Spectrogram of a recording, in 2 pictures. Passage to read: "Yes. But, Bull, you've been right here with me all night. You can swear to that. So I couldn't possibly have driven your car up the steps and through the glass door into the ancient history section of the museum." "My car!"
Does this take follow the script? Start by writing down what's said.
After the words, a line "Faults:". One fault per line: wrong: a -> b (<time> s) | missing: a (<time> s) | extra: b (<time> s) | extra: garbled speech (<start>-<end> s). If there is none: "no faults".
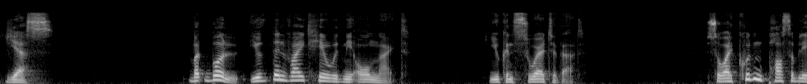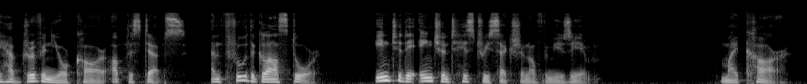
"Yes. But, Bull, you've been right here with me all night. You can swear to that. So I couldn't possibly have driven your car up the steps and through the glass door into the ancient history section of the museum." "My car!"
Faults:
no faults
